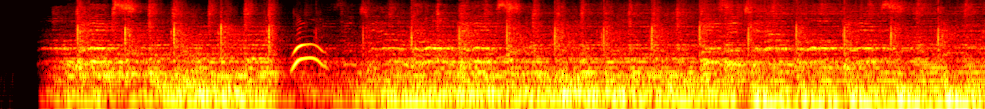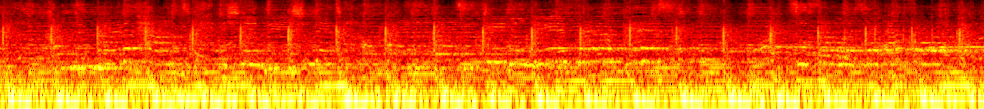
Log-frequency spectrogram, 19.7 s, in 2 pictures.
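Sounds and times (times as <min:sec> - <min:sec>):
crowd clapping on one and three: 0:00.6 - 0:19.6
crowd cheering: 0:15.7 - 0:19.6.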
